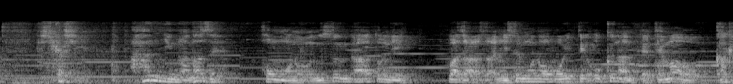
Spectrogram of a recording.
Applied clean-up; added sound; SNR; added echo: none; Wind instrument, woodwind instrument; 16 dB; reverberation time 0.9 s.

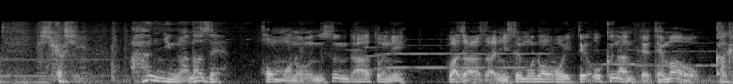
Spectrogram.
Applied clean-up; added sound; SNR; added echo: none; none; none; none.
